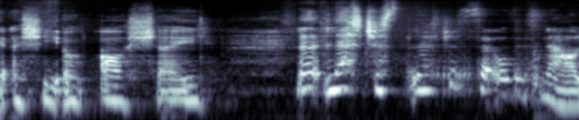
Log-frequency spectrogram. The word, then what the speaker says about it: Arches: If we look at, say, a sheet of Arche, let's just settle this now. Let's look at how you pronounce. Des Arches. No, you're lying to me. I know. Here we go. Right, got it. Arches.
